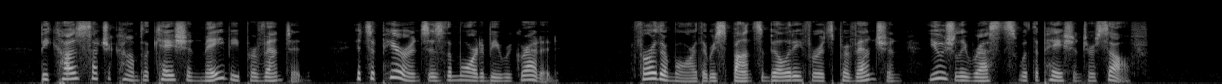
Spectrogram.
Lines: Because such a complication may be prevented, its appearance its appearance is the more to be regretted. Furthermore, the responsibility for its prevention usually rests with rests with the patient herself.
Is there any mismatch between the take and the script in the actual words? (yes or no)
yes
